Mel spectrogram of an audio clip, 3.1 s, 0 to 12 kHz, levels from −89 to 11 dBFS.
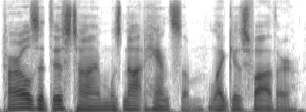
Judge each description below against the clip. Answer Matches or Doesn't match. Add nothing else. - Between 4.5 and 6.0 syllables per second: Matches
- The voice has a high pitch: Doesn't match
